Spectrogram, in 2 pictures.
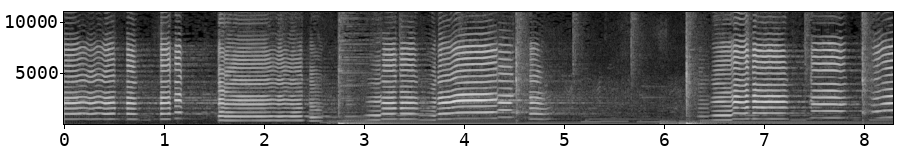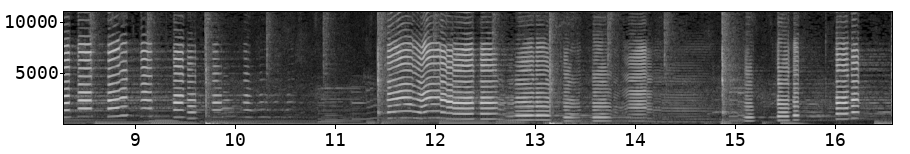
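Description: Live saxophone solo in a jazz-funk band: quick runs and bent, sliding notes over held bass notes and drum hits.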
